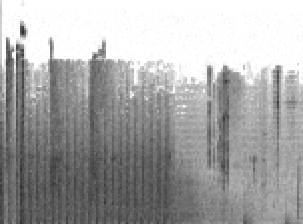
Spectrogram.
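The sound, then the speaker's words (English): Rapid automatic gunfire in a video game: a dense, loud burst of shots for under two seconds that cuts off, followed by a couple of isolated bangs against a quieter background. “Recharging shields. I'm fucking taking fire. Reloading. Reloading.”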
